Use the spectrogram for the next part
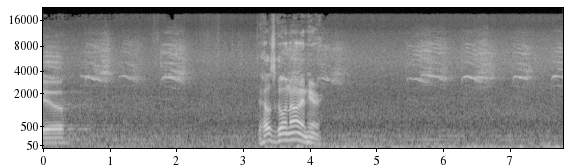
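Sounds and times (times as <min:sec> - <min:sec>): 
hiss: 0:00.0 - 0:07.7
birds chirping and squabbling: 0:00.4 - 0:03.1, 0:03.8 - 0:07.7
speech: 0:03.2 - 0:04.3.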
